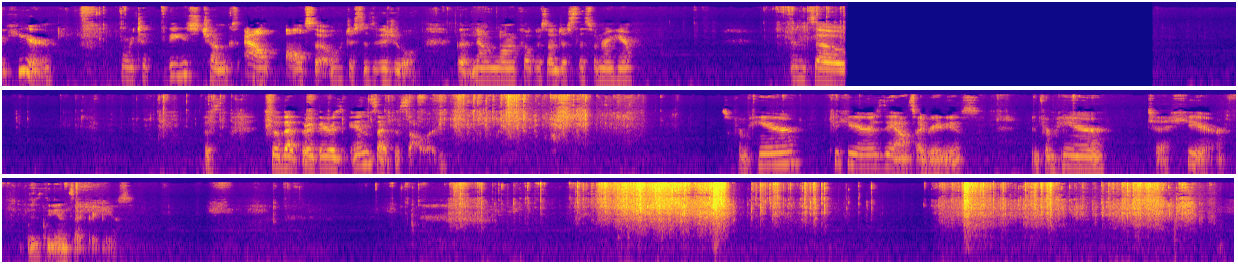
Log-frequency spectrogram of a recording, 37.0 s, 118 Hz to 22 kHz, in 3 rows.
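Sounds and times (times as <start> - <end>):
tissue paper rustling and crinkling: 7.7 - 8.4, 13.0 - 18.8, 29.0 - 33.4, 34.0 - 37.0.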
